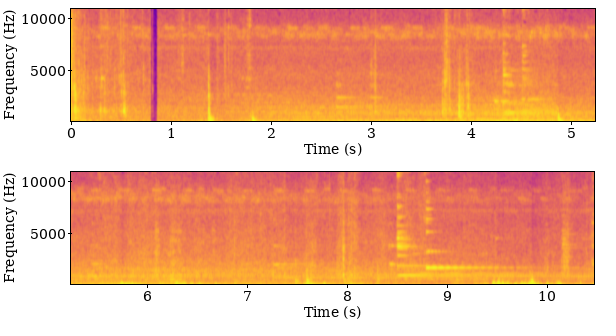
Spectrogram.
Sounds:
Chime, Wind chime

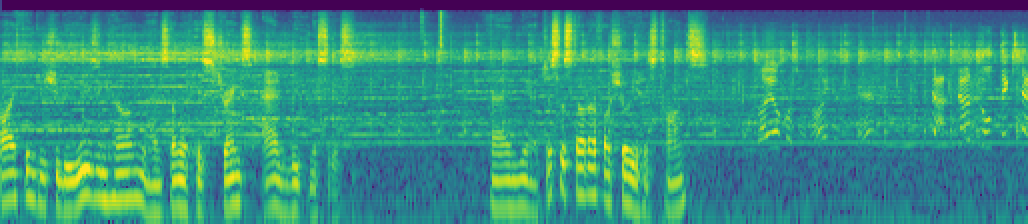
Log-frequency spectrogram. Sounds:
Music, Speech

